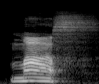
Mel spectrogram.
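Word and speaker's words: mars: மார்ஸ், மார்ஸ். அப்போ இதில் எஸ்ஏம் சேர்த்து உச்சரிக்கிறோம். சரி, அப்போ நான் முதல் சொன்ன நான் வந்து மெய்யெழுத்து வரைக்க நீங்கள் உச்சரிக்கக்கூடாதுன்னு சொன்னால், ஆனால் இந்த சொல்லி விதிவிலக்காக இருக்குது, உச்சரிக்க வேணும். மார்ஸ்.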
